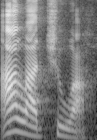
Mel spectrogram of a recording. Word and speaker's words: Alachua: No, Alachua. He sounds so I think that might be right north now. or even middle of us. It doesn't matter. Lachula? No, Alachua.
